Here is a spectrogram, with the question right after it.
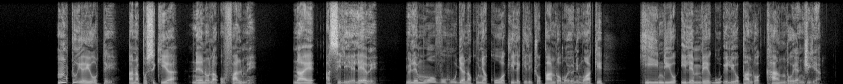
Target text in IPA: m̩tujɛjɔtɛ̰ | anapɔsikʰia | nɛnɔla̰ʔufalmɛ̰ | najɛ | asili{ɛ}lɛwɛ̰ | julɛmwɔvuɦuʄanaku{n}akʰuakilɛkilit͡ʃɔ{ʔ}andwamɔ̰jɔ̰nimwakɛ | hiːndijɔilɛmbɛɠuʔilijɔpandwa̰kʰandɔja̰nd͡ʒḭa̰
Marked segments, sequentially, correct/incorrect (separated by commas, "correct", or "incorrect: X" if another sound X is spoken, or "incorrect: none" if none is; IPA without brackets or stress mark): correct, incorrect: ɲ, incorrect: p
